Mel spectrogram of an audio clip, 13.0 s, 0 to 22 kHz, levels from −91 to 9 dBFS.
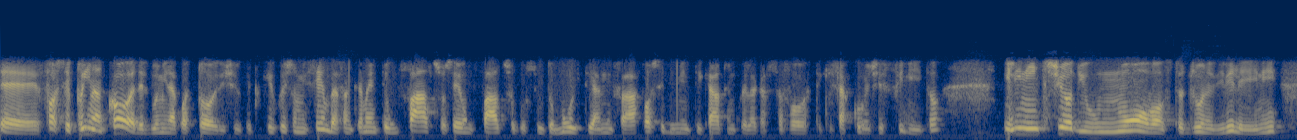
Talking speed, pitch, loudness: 180 wpm, 175 Hz, -22 LUFS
